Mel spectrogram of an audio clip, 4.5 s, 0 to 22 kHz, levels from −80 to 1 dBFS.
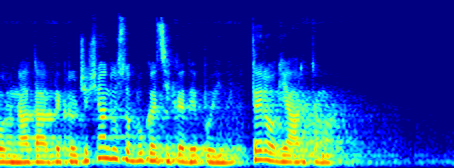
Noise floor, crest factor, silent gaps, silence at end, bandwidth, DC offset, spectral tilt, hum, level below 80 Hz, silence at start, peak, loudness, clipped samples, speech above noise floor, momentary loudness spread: -58 dBFS; 16 dB; none; 1 s; 13 kHz; under 0.1%; -7.5 dB/octave; none; -66 dBFS; 0 s; -4 dBFS; -19 LUFS; under 0.1%; 39 dB; 5 LU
